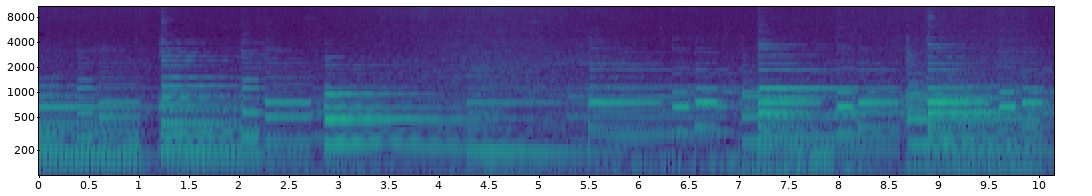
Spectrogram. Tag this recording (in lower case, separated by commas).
plucked string instrument, musical instrument, guitar, music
